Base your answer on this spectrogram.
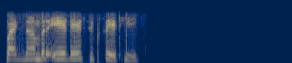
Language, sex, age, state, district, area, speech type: Dogri, female, 18-30, Jammu and Kashmir, Kathua, rural, conversation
